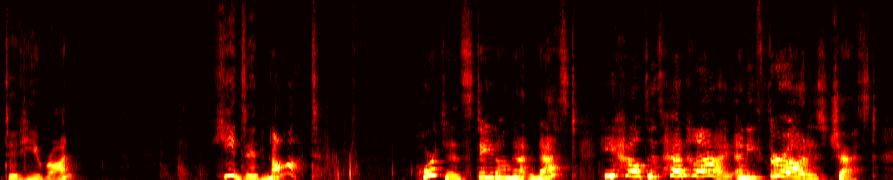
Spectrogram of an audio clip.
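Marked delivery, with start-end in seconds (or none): none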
